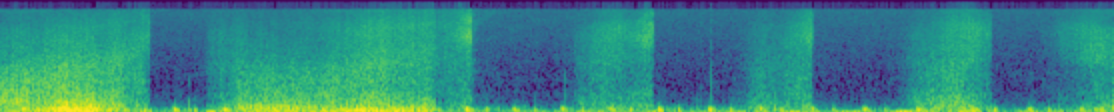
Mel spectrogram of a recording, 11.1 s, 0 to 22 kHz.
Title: Boyfriend sleeping & heartbeat sounds - 25 minutes #relateable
